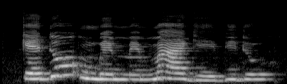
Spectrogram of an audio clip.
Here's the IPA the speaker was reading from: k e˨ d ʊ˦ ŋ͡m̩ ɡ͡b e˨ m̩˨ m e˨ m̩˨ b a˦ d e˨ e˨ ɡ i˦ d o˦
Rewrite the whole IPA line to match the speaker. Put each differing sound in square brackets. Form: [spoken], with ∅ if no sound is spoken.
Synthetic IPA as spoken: k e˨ d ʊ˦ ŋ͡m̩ ɡ͡b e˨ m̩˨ m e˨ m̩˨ [m] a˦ [ɡ] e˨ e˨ [b] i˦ d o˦

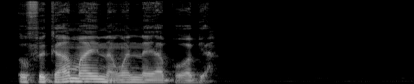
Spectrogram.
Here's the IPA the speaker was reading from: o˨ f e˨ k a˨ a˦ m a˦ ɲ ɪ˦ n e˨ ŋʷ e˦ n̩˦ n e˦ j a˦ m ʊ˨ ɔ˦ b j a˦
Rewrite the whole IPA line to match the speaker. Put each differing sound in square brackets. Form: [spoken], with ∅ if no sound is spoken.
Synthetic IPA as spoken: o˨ f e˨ k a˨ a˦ m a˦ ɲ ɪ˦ n [a˨] ŋʷ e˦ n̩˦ n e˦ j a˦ [b] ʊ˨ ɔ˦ b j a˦

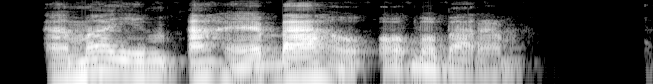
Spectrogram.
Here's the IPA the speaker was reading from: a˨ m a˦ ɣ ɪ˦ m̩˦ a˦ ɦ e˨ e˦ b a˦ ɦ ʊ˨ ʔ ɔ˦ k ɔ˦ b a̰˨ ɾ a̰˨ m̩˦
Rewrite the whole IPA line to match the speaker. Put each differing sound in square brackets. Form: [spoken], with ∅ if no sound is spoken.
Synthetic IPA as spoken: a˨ m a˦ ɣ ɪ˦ m̩˦ a˦ ɦ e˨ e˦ b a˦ ɦ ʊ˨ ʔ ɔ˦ [k͡p] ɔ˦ b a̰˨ ɾ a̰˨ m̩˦

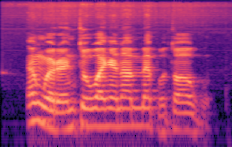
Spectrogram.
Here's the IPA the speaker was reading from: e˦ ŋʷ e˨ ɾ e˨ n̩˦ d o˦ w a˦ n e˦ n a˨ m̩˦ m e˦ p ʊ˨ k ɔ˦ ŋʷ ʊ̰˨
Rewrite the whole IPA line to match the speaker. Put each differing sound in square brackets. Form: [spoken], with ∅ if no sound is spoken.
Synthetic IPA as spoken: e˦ ŋʷ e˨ ɾ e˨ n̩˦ [t] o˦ w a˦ [ɲ] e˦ n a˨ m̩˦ m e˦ p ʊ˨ [t] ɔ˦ [ɡʷ] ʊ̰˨

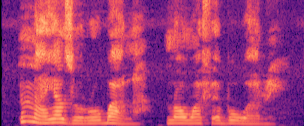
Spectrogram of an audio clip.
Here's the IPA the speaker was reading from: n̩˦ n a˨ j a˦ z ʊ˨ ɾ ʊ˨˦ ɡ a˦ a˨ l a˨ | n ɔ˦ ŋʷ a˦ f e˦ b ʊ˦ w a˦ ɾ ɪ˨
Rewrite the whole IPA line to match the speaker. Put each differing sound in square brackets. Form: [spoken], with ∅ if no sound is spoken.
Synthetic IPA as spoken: n̩˦ n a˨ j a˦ z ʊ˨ ɾ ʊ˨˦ [ɡ͡b] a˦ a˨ l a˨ | n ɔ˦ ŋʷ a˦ f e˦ b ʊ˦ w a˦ ɾ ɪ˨

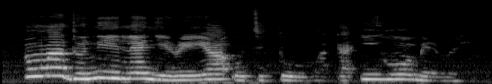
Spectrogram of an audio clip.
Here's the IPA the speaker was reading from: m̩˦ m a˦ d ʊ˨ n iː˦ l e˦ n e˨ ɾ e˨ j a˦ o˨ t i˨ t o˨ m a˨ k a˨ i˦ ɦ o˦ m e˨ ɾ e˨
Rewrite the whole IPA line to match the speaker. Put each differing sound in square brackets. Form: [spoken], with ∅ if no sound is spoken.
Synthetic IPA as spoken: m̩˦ m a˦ d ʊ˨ n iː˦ l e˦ [ɲ] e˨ ɾ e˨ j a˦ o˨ t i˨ t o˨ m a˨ k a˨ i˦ ɦ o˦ m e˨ ɾ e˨

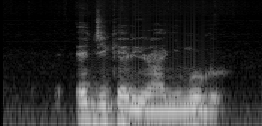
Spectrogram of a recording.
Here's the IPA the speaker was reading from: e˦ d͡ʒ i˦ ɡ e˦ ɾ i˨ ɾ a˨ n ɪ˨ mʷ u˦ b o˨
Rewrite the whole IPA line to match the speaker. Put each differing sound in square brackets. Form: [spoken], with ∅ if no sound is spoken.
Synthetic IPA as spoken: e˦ d͡ʒ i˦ [k] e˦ ɾ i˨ ɾ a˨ [ɲ] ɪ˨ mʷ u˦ [ɡ] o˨

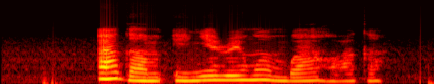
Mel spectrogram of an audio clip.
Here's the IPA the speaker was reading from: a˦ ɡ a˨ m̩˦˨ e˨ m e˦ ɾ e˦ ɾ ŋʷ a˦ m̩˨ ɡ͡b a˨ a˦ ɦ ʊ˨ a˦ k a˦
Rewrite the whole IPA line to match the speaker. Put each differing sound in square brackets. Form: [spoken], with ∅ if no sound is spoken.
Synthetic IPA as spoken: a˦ ɡ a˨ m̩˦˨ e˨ [ɲ] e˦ ɾ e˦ [∅] ŋʷ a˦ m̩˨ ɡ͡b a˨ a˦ ɦ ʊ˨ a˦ k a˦

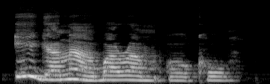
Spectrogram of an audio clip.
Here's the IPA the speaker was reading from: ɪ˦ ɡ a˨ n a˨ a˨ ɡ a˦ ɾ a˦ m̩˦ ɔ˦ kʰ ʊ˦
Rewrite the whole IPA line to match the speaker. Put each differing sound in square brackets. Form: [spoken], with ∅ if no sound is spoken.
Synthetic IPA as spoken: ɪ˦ ɡ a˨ n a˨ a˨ [ɡ͡b] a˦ ɾ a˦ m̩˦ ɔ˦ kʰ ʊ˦

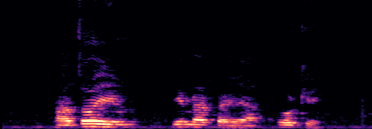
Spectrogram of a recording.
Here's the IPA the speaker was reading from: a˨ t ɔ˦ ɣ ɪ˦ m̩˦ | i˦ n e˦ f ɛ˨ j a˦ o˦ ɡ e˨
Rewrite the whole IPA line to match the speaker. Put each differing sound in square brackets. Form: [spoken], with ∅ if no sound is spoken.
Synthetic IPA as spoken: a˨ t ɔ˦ ɣ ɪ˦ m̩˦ | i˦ [m] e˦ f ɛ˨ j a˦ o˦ [k] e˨

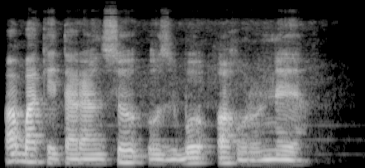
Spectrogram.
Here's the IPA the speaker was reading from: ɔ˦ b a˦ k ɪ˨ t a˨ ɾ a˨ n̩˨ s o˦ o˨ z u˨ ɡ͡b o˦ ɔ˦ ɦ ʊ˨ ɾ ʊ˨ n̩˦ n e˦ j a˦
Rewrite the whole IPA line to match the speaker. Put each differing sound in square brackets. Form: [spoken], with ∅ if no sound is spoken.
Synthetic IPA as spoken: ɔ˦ [ɡ͡b] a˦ k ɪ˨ t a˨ ɾ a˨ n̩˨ s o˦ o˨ z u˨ ɡ͡b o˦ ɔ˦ ɦ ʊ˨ ɾ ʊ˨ n̩˦ n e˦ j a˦

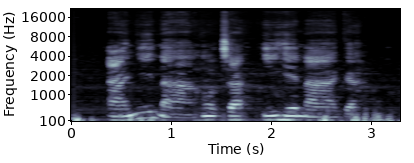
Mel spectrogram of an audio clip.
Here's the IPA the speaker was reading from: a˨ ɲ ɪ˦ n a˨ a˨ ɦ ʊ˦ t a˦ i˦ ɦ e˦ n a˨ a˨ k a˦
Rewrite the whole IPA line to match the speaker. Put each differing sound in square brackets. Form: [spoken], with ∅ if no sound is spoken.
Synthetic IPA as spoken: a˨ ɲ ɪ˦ n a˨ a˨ ɦ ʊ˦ [t͡ʃ] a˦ i˦ ɦ e˦ n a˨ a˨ [ɡ] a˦

